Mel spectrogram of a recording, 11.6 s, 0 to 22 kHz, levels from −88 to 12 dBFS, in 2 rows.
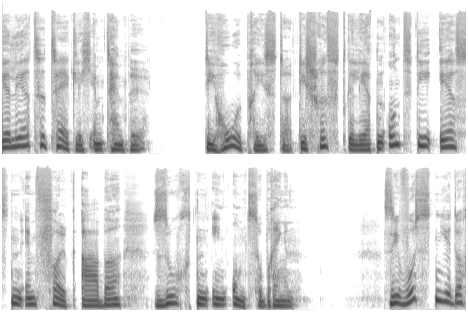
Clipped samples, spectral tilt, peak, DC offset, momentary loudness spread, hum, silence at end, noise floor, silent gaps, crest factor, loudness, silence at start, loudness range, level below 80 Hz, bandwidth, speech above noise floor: under 0.1%; -6.5 dB/octave; -10 dBFS; under 0.1%; 4 LU; none; 0 s; -90 dBFS; none; 16 dB; -25 LUFS; 0 s; 2 LU; -62 dBFS; 17 kHz; 65 dB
